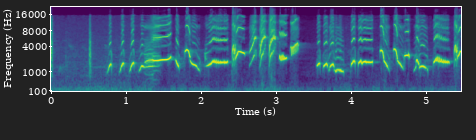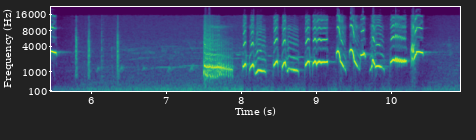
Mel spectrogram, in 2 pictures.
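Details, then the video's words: White-rumped shama in full song, used to make captive birds respond and fight: dense rich run of rising and falling whistles, harsh squawking notes and rapid chatter, pausing once midway. "SUARA BURUNG MURAI BATU FIGHTER"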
